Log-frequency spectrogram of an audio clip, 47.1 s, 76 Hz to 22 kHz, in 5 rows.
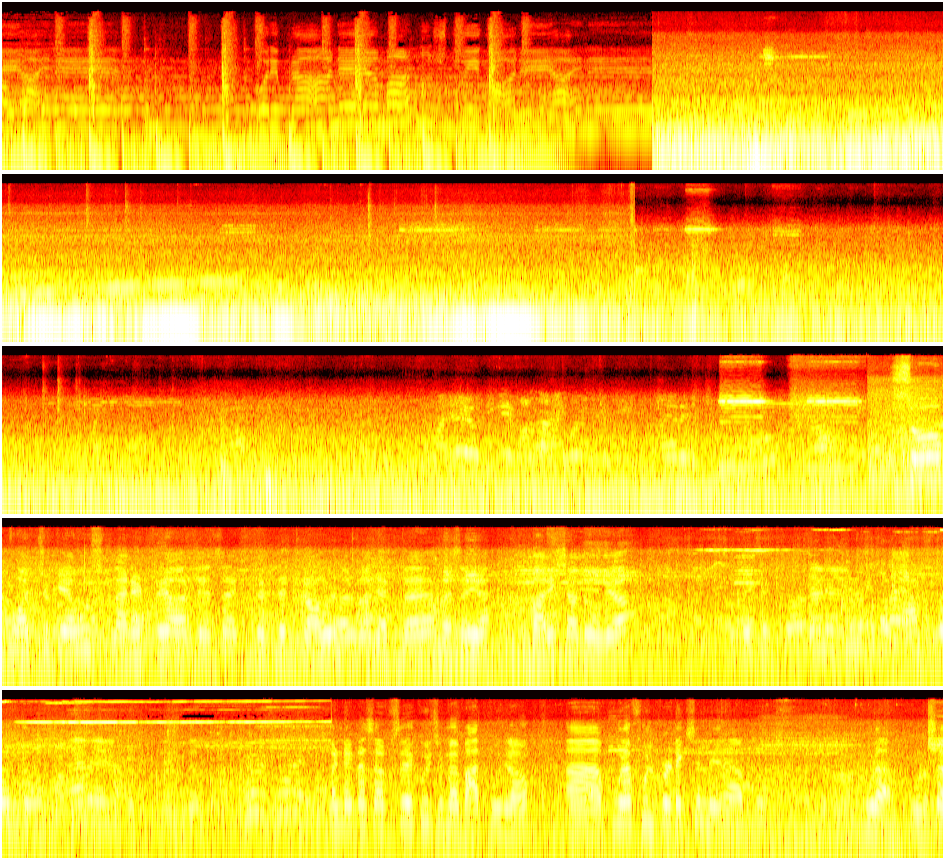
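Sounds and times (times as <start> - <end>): bus engine accelerating: 6.5 - 16.0, 26.6 - 43.3
road noise: 6.5 - 47.0
short high beeps: 7.6 - 8.3, 37.6 - 41.0.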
